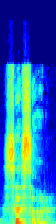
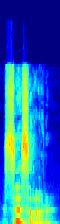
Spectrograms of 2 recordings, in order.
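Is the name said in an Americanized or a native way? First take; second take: native; native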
